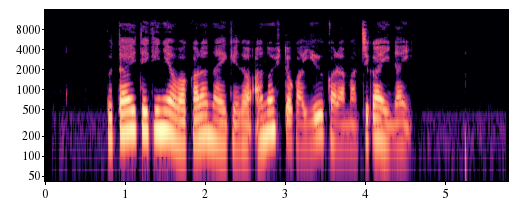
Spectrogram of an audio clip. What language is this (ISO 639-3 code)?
jpn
